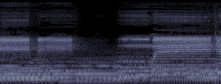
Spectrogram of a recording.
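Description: Church organ playing sustained chords that change every second or so.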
